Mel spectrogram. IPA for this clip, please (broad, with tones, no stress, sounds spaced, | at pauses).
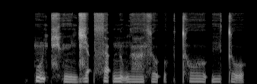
p ũ˦˨ t͡ɕʰ ĩ˨ d͡ʑ ä˦ ʔ sʰ ä˦ ʔ n ũ˦˨ ɡ ã˦ sʰ ʊ˦ ʔ | tʰ o˦ ʊ̯ ʔ i˦ t o̰˦˨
